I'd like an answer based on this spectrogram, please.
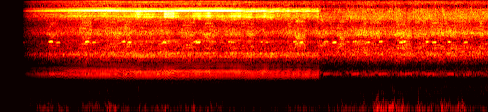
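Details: Oshima cicada, an autumn cicada of Okinawa that sings high in trees, in Yomitan village: after a brief silence a loud continuous metallic buzzing drone begins, with a steady band of tone beneath it that shifts slightly partway through.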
